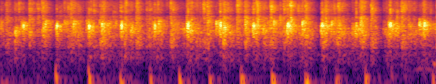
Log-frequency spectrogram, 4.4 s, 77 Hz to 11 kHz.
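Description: An audience in an auditorium applauds steadily during a live-broadcast Thursday evening show of the 2023-2024 season, with a broad wash of many hands clapping over a regular, rhythmic beat of louder claps roughly three times per second, with no voices.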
